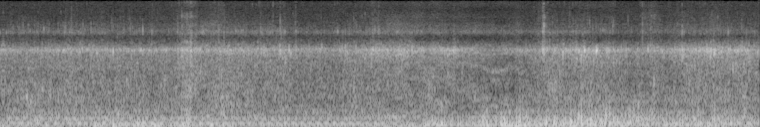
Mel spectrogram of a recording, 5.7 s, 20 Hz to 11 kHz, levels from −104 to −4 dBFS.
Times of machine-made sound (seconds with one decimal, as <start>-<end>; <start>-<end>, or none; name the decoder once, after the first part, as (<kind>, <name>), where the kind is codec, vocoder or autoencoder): 2.9-3.9 (codec, SNAC)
